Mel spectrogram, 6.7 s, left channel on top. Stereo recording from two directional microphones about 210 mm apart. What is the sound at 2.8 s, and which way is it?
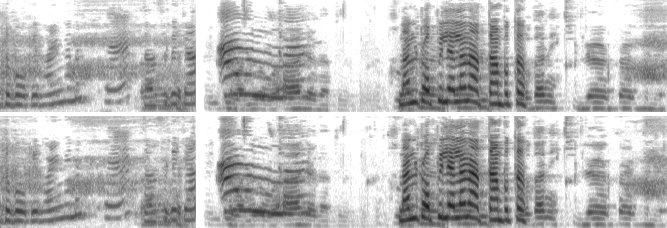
Speech, 20° right (ahead or behind).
